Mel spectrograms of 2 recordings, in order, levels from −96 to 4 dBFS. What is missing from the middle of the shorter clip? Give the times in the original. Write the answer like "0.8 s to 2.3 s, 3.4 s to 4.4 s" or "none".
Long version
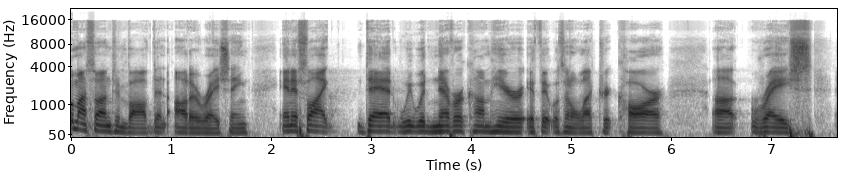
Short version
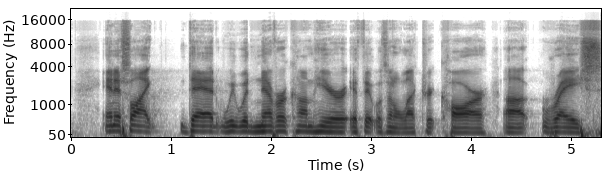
6.0 s to 6.3 s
